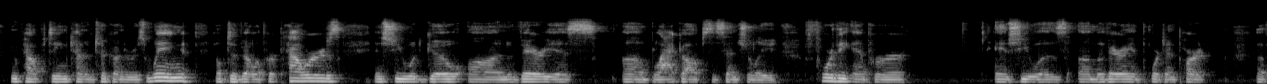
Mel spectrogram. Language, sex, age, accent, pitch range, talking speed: English, male, 30-49, American, 115-135 Hz, 160 wpm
